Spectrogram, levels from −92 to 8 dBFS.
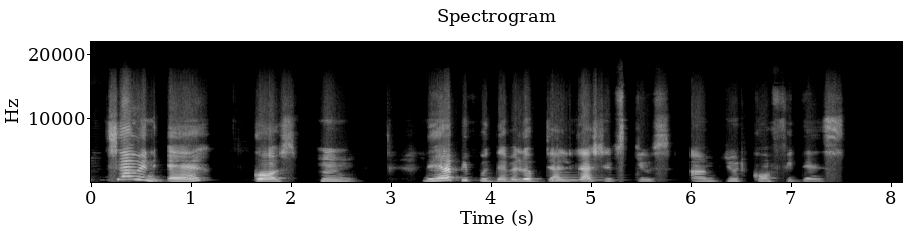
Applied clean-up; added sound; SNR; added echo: neural mask model DeepFilterNet 3.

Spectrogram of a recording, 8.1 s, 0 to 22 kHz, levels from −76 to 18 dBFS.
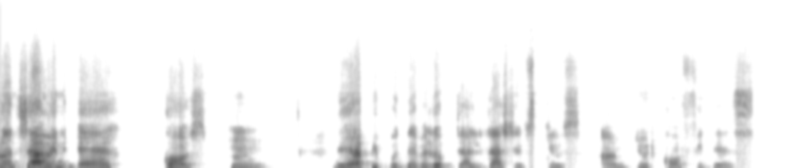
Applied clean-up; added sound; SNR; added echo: neural mask model Resemble Enhance denoiser.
